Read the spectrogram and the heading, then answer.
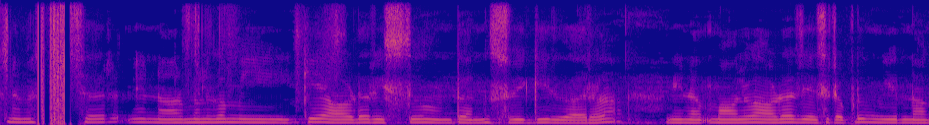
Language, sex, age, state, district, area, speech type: Telugu, female, 30-45, Andhra Pradesh, Chittoor, urban, spontaneous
